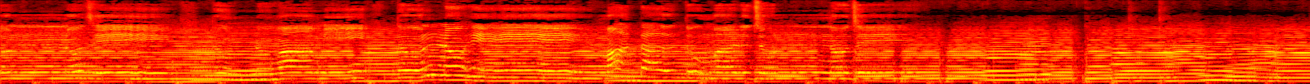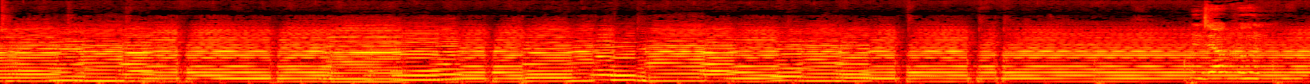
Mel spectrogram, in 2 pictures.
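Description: Harmonium playing a melody of held, stepped notes and chords. A woman's singing voice glides over it in the first several seconds; from about nine seconds in the harmonium plays alone as an instrumental interlude.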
